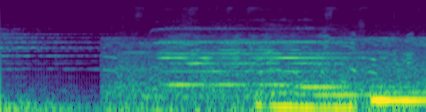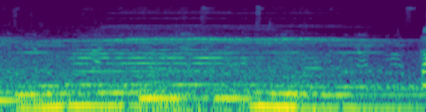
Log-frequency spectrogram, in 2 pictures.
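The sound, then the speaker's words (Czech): Car horns blare in sustained, overlapping tones while shrill whistles cut through above a dense crowd murmur, the loud, continuous din of a street protest in Serbia, where thousands demonstrate against government mining and environmental policy, with cars and buses standing in traffic jams. “klaxony, píšťalky, auta a autobusy stojící v kolonách.”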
